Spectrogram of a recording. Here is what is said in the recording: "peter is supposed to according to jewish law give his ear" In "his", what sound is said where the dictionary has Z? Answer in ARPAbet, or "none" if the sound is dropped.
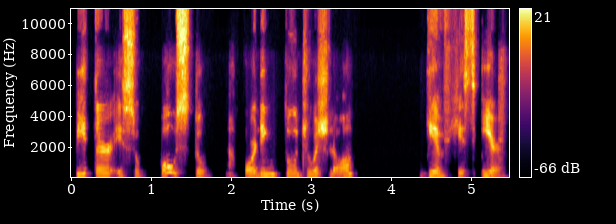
S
